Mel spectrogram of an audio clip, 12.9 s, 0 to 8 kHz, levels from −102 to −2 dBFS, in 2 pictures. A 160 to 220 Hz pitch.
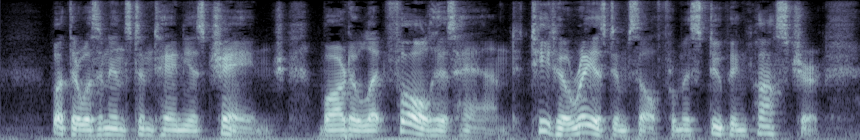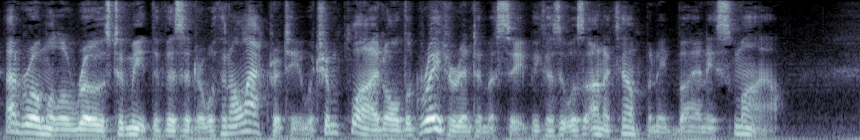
No: low, 115 Hz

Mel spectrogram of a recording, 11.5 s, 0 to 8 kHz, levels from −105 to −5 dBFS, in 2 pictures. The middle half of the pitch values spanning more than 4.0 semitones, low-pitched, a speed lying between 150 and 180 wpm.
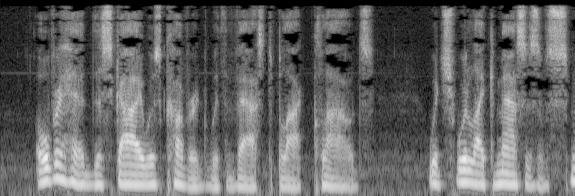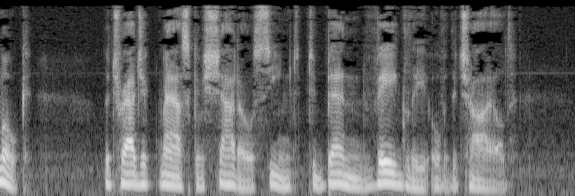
No: average, 4.7 semitones; low, 110 Hz; average, 140 wpm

